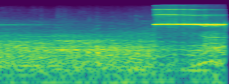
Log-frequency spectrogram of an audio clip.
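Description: Indistinct voices murmur in a large hall. About a second and a half in, a referee's whistle sounds one long, steady, high note, signalling the start of a wrestling bout.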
